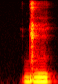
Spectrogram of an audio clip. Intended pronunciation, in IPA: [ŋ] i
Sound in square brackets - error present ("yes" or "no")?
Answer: yes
